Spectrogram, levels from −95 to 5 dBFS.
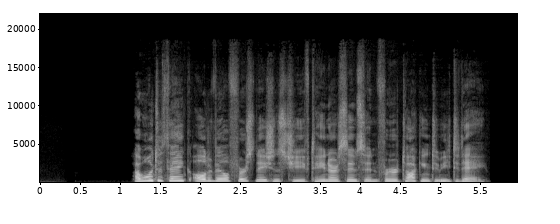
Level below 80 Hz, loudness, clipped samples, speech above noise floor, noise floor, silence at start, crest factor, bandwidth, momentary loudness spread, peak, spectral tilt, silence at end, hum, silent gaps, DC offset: -70 dBFS; -23 LUFS; under 0.1%; 64 dB; -87 dBFS; 1.2 s; 18 dB; 17 kHz; 6 LU; -6 dBFS; -5.5 dB/octave; 0.4 s; none; none; under 0.1%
